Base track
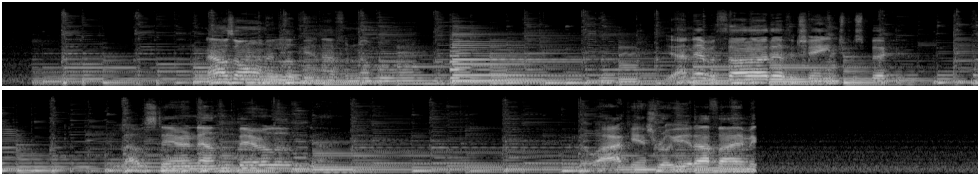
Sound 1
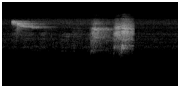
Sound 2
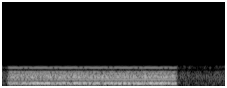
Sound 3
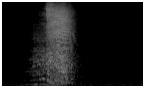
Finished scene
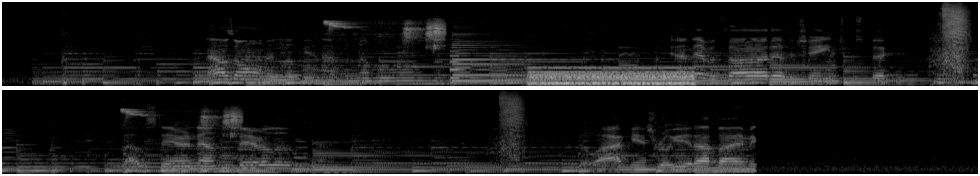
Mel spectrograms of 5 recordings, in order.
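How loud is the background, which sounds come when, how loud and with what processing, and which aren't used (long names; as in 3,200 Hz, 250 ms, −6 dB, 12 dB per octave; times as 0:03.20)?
base track −18 dB
0:03.12: mix in 1 −9.5 dB
0:05.19: mix in 2 −5 dB
0:08.96: mix in 3 −6 dB
0:10.85: mix in 1 −12.5 dB
0:14.29: mix in 3 −14.5 dB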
